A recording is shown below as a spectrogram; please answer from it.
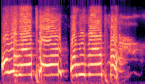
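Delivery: put-on kid playing vampire, very high, drawn-out. Imitating the brother running around the front yard: imitating a kid playing vampire. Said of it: "running around the front yard going".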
